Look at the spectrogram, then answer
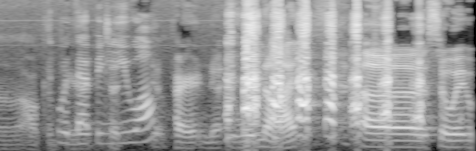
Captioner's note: laughs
